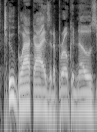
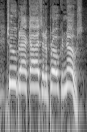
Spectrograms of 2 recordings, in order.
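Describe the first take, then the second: First: Said in the usual way. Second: Much higher, louder, through laughter; laughing repeat. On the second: Shown as a demonstration. Retelling the horror movie, laughing it out. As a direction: crack up at the gore.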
